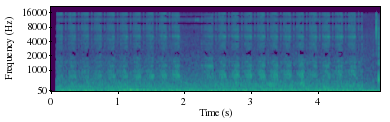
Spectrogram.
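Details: Dead laptop hard drive powered up before recovery: faint rapid buzz with regular clicking ticks about five times a second, caused by the heads stuck on the platter, fixed by freeing the heads off the platter.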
